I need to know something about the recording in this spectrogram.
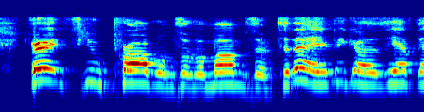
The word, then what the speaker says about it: mamzer: Now, somebody asks, a mamzer, again, not a mom, there, let me spell it here. Not a monster, a mamzer, right? M-A-M-Z-E-R. That's how you pronounce it.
